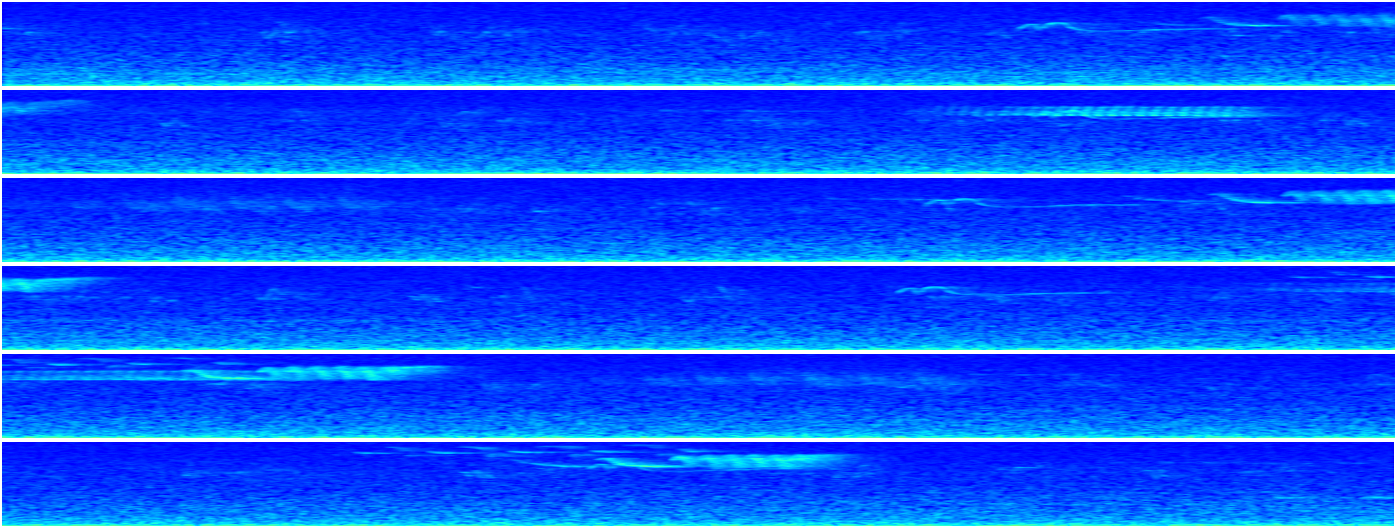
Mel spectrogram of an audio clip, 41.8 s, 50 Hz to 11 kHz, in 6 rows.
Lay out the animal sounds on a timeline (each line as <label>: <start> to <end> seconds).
Red-eyed Vireo (Vireo olivaceus): 0.0 to 41.3 seconds
Eastern Wood-Pewee (Contopus virens): 4.9 to 6.3 seconds
Black-throated Blue Warbler (Setophaga caerulescens): 5.9 to 7.4 seconds
Pine Warbler (Setophaga pinus): 11.6 to 13.3 seconds
Ovenbird (Seiurus aurocapilla): 13.9 to 16.3 seconds
Eastern Wood-Pewee (Contopus virens): 18.5 to 19.8 seconds
Black-throated Blue Warbler (Setophaga caerulescens): 19.3 to 21.6 seconds
Eastern Wood-Pewee (Contopus virens): 25.2 to 26.5 seconds
Blackburnian Warbler (Setophaga fusca): 27.2 to 29.2 seconds
Pine Warbler (Setophaga pinus): 27.2 to 29.1 seconds
Black-throated Blue Warbler (Setophaga caerulescens): 28.6 to 30.3 seconds
Ovenbird (Seiurus aurocapilla): 30.7 to 32.9 seconds
Blackburnian Warbler (Setophaga fusca): 36.2 to 38.4 seconds
Black-throated Blue Warbler (Setophaga caerulescens): 37.3 to 39.0 seconds
Yellow-rumped Warbler (Setophaga coronata): 40.1 to 41.8 seconds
